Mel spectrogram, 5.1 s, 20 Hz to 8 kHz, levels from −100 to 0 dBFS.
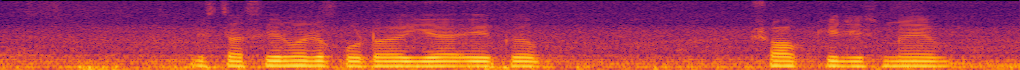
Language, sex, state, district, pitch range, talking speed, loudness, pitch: Hindi, male, Chhattisgarh, Raipur, 110-145 Hz, 130 wpm, -15 LUFS, 140 Hz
